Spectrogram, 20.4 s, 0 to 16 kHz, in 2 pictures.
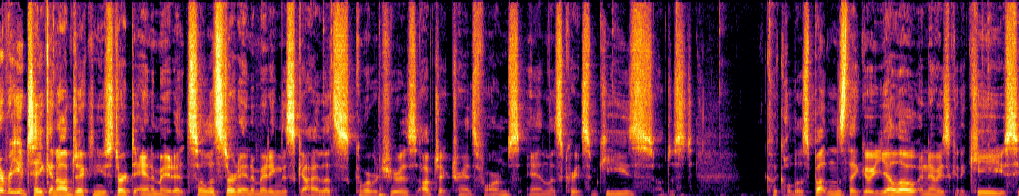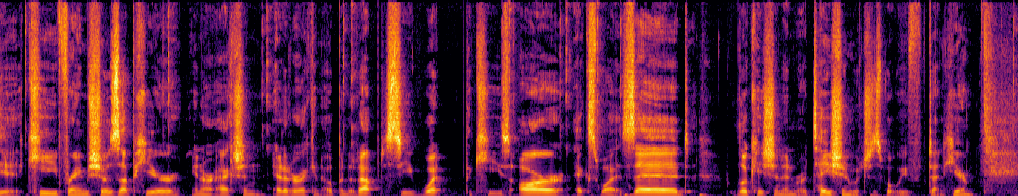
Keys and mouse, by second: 0.4 click, 3.1 click, 6.0-8.4 drag, 9.8 click, 10.3 click, 12.7 click, 15.7 click, 16.0 click, 20.2 click.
